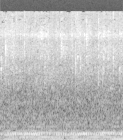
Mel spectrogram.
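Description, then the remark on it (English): Steady rain patters on the foliage around a centuries-old stone cottage, a continuous soft hiss dotted with scattered light drops, holding an even level throughout with a low rumble underneath and no voices. “Every raindrop creates a different tone as it patters on the foliage around the cottage.”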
